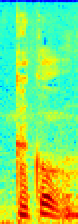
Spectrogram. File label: "kaku", Biak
